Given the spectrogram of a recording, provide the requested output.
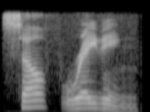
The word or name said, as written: self-rating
